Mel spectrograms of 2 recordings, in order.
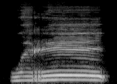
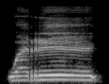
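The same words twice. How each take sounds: First: "wareg" said slowly, the final g swallowed; Javanese wareg. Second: "Wareg" with a clipped glottal k at the end; Javanese wareg again. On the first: Mum teaching viewers Javanese word for full, careful "wareg". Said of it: "sebutan dia". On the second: Mum repeating Javanese word for viewers, crisp final catch on "Wareg". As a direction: end "Wareg" on a sharp catch, like Kedah speech. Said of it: "sebutan dia bahasa Jawa kalau kenyang". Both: Shown as a demonstration.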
